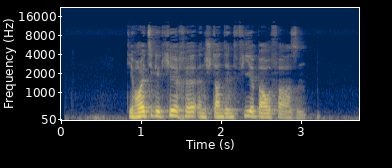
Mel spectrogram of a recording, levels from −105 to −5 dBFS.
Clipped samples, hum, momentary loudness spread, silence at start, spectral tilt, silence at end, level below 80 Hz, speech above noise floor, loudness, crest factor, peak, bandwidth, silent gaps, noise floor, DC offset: under 0.1%; none; 14 LU; 0.85 s; -8.5 dB/octave; 0.65 s; -58 dBFS; 36 dB; -24 LUFS; 20 dB; -6 dBFS; 11.5 kHz; none; -59 dBFS; under 0.1%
